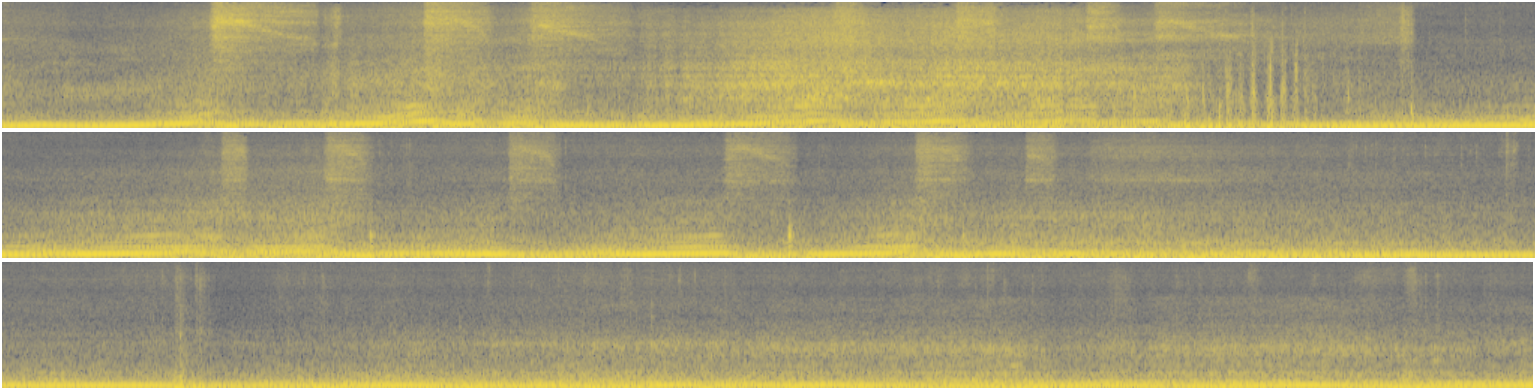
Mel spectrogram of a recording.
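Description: Car engine revving hard and falling back again and again while drifting on ice, the pitch climbing and dropping with throttle and gear changes, with short sharp sounds between the revs. From about ten seconds in it is a Subaru WRX STI's turbocharged flat-four heard from inside the cabin.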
